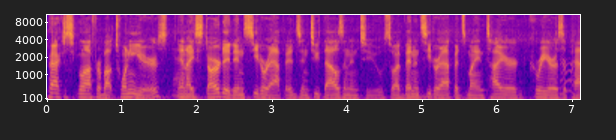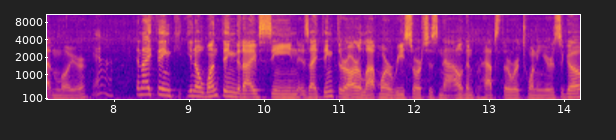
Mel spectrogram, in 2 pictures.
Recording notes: come to you live from EntreFEST in Iowa City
